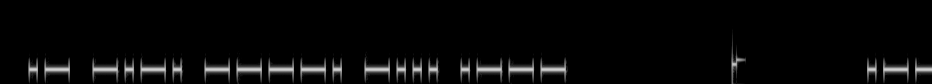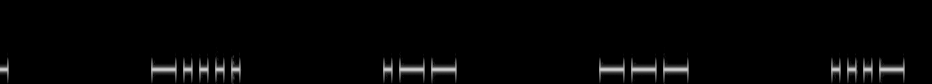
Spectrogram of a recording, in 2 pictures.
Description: Morse code, heard as a keyed tone, about 15 wpm, spaced as for 8 wpm, 700 Hz. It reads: AC9BJ W6WOV
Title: USA Call Signs - 5 Characters - 6x Character Spacing - 15wpm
